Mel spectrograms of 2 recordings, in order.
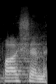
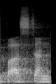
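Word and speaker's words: Paschen: इसकी pronunciation पाशन है, कोई पास्टन कहता है, कोई पासन कहता है, बहरहाल पाशन है।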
